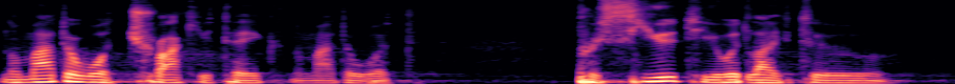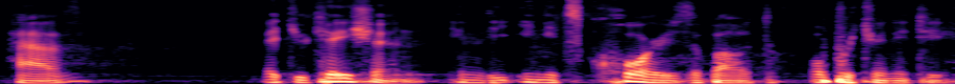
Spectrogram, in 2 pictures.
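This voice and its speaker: Pausing long and often, a man with a non-native accent speaks at a moderate pace with a very deep, low pitch, ordinary pitch variation and a somewhat breathy sound. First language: not English. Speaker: company CEO, panelist. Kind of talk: panel discussion.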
